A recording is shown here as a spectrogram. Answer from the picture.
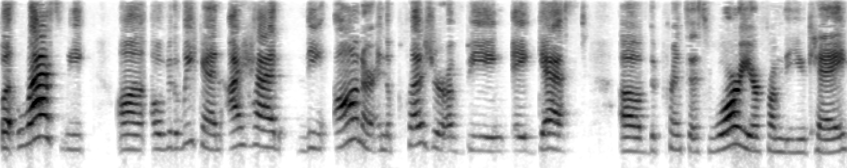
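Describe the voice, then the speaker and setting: At a fairly slow pace, a woman with an American accent speaks in a fairly high pitch with ordinary pitch variation, her tone animated, bright and sharp, and her loudness swinging widely. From Pennsylvania, US. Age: 40s. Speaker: live show host. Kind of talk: casual livestream chat.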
